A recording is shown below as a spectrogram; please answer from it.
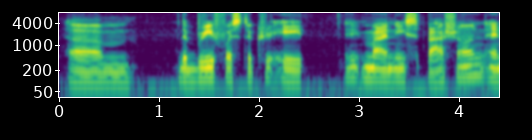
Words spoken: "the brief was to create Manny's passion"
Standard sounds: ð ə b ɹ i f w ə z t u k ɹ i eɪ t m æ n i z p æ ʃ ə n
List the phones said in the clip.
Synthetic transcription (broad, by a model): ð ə b ɹ i f w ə s t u k ɹ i eɪ t m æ n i s p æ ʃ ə n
